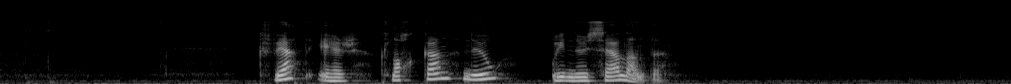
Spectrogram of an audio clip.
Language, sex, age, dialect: Faroese, female, 61+, Norðuroyggjar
